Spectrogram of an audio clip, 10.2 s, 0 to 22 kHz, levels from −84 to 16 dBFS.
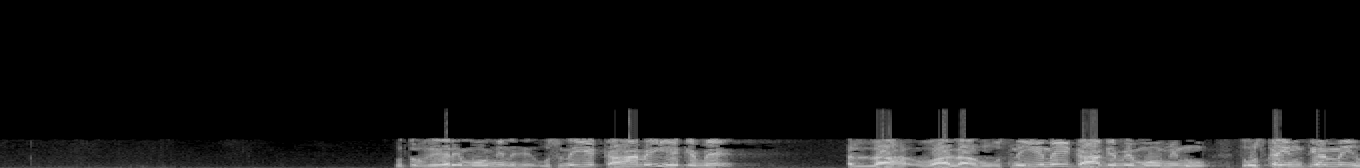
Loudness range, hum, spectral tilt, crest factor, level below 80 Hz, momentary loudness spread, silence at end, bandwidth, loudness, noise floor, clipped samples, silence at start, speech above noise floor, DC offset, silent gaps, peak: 7 LU; none; -5 dB/octave; 12 dB; -44 dBFS; 10 LU; 0 s; 8 kHz; -11 LUFS; -58 dBFS; 0.2%; 2.95 s; 47 dB; under 0.1%; none; 0 dBFS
